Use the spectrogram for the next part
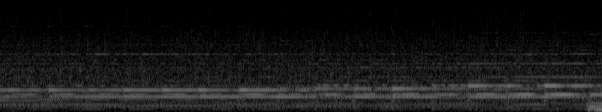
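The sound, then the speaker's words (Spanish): Gentle water from a spring of pure, drinkable, crystal-clear water flows in a soft, steady babble for the whole stretch, an unbroken wash of trickling sound with a faint sustained tonal hum beneath it and no voices. “Pronto escuchas un suave sonido de agua, pero esta vez no proviene de las olas del mar.”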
